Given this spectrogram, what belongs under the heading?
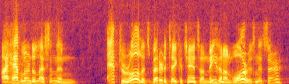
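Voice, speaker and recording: An actor playing a president's earnest young adult son in an old-time radio drama, polite, deferential and a little hesitant. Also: male voice, high-pitched, sing-song, fast. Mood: pleading. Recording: dull old radio broadcast recording.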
